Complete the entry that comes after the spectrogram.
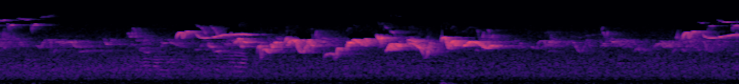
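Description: Birds chirping and calling: a busy run of quick, whistled up-and-down notes that thickens a couple of seconds in, thins out, and picks up again near the end, over a steady outdoor hiss.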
